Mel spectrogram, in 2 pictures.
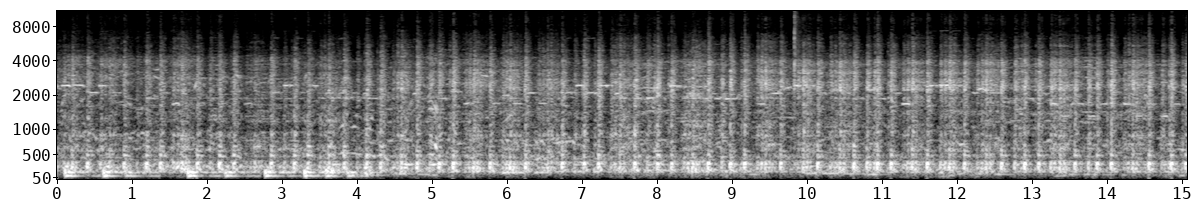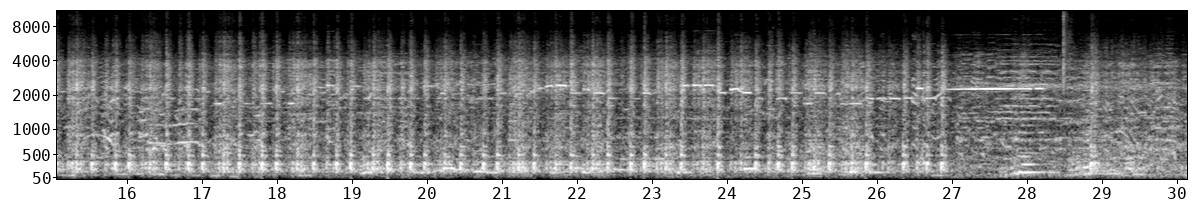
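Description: Live band music for the torito dance, with a bass drum keeping a quick, steady beat throughout. Near the end the rhythm breaks off and a held high note sounds.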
